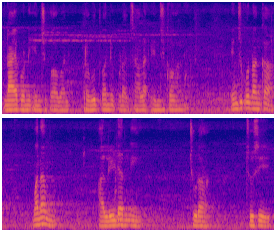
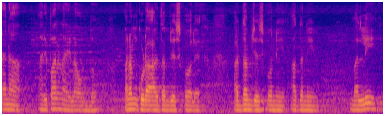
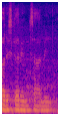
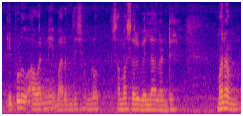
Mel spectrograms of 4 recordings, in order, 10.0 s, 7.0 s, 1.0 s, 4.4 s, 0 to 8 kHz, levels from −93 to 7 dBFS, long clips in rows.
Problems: none marked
